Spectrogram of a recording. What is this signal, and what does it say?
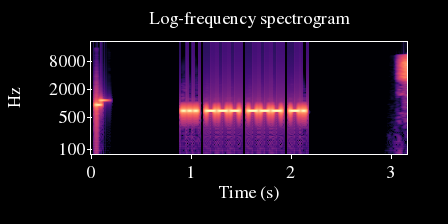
Morse code, heard as a keyed tone, about 40 wpm, 700 Hz. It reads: SOON
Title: Sets of 3 Words - New Word Drill - 40wpm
